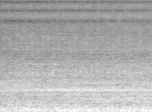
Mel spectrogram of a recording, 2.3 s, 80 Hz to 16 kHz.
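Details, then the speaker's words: Used 2017 GMC Sierra 1500 Denali idling with the hood open: a smooth, even low rumble with a steady note and no squeal, chirp or pulley squeak; the engine idles healthy. "Sounds good. It's not making any weird sounds. Not picking up on anything that's sticking out."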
